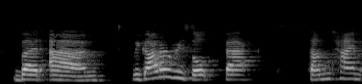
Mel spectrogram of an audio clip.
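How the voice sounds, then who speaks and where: A woman with an American accent speaks at a fairly slow pace with lively intonation. She has a normal speaking voice. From West Virginia. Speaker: podcast co-host. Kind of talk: casual chat.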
